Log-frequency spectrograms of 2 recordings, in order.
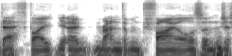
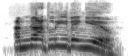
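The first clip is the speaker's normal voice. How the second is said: very loud, shrill, high-pitched shouting; 8 dB louder than usual. Narrating a fight with a Wampa, the hero refuses to leave, shouting. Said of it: "You shout".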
